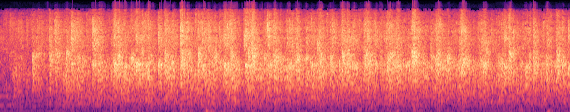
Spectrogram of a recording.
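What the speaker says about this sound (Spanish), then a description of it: "quiero que le des un aplauso por eso." A church congregation applauding together after a pastor's sermon, loud sustained clapping from many hands filling a large hall, steady and dense for several seconds.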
